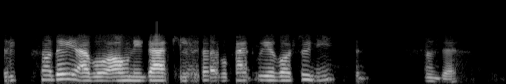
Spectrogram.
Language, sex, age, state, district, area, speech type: Nepali, female, 45-60, West Bengal, Kalimpong, rural, conversation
